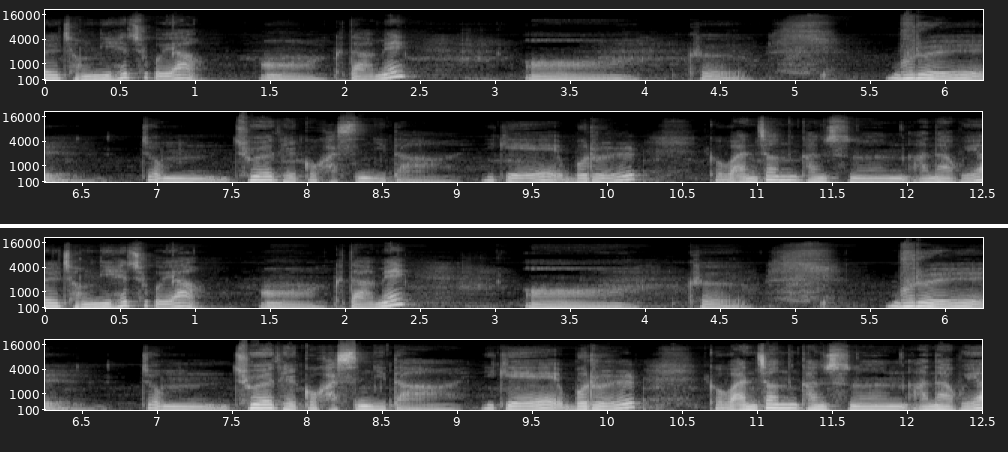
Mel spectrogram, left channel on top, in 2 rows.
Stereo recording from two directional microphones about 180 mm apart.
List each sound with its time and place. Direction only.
0.0 s speech: 15° right (ahead or behind)
7.5 s speech: 30° right (ahead or behind)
